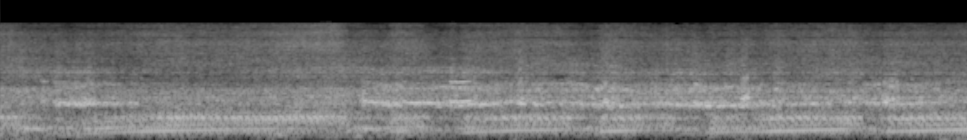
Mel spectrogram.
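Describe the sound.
Tires squeal and skid as a car does donuts, with wavering arcs of screeching pitch repeating loudly and continuously under the engine's roar.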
